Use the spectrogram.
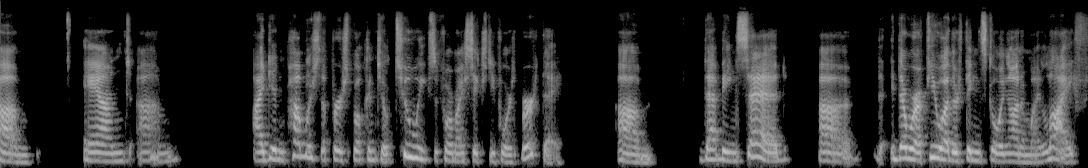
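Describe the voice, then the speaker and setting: A woman speaks at a very slow pace with long, frequent pauses and ordinary pitch variation. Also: medium pitch for a woman. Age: 60s. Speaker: author. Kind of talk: interview. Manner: halting.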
